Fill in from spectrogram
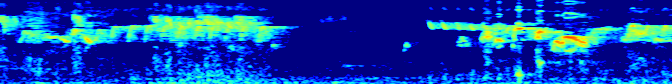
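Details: Red-whiskered bulbul sunbathing, with soft chirping in the background and a short, bright warbled phrase after a brief lull.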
